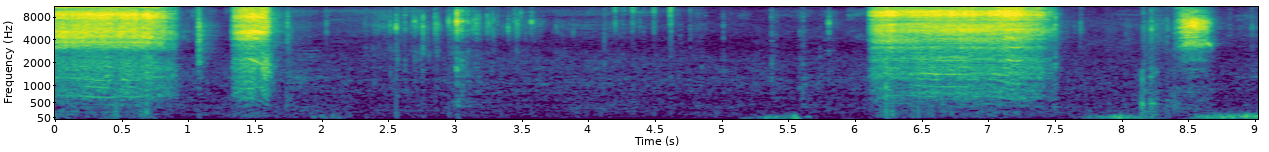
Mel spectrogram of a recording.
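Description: Case screws are driven in while a PC is assembled, heard as close, bursty rattling of a ratcheting screwdriver or small driver in several separate runs, with quieter handling noises between them.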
